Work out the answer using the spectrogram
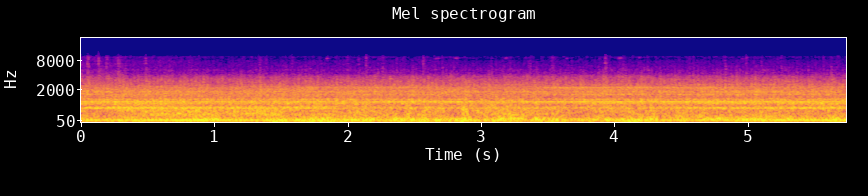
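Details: A 1995 Western Star with a Cat 3406E diesel, after installing a new 6-inch Grand Rock exhaust, has a deep, steady idle with an even low rumble and no knocks or rattles. The exhaust note sounds healthy.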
